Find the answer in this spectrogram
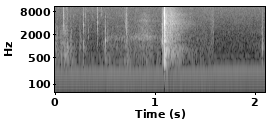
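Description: Maxim PM1910 machine gun's lock being worked by hand in the open receiver: one sharp metallic click about a second in, over a low steady hum.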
